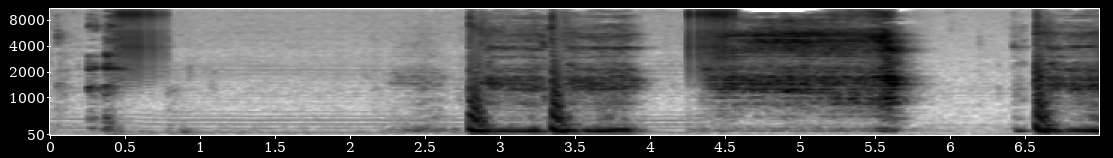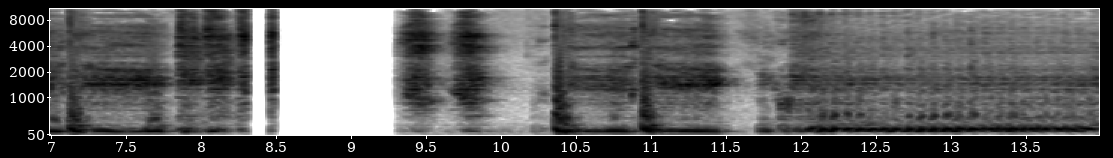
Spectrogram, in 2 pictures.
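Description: Beatboxing into a handheld microphone: bass-heavy kicks and vocal drum sounds with sharp hits, broken by short pauses. It starts after about three quiet seconds, cuts out completely for under a second about halfway through, and ends with a long held bass sound.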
